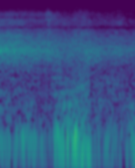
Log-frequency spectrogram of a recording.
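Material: Nothing is struck.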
